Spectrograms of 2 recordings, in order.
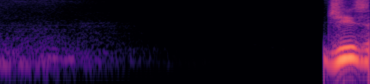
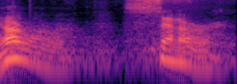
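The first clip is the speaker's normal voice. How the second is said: low, slow jowly growl of a word; a hammed-up jowly politician sneer; Nixon jowls voice; 5 semitones lower, much slower than usual. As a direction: shake your jaws and drag it out low. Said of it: "that, like, Nixon thing".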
